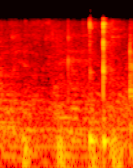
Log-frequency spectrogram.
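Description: Quiet room tone with three faint, sharp clicks in the second half, the clearest two about a second and a half in.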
